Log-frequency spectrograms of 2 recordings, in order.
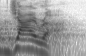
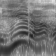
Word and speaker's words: Jireh: And Yira or Jireh, whichever way you want to pronounce it, literally means the God who provides.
